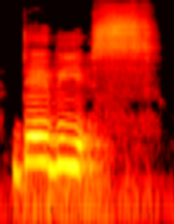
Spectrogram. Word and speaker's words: devious: So we will not sound shus, we will sound devious.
